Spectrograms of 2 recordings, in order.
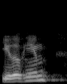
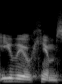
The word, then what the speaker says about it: Elohim: Man, I hate when I mispronounce that word. Elohim? Thanks. I say Elohim sometimes, don't I? And it's wrong. Thank you. Okay. Nathan just rebuked me.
